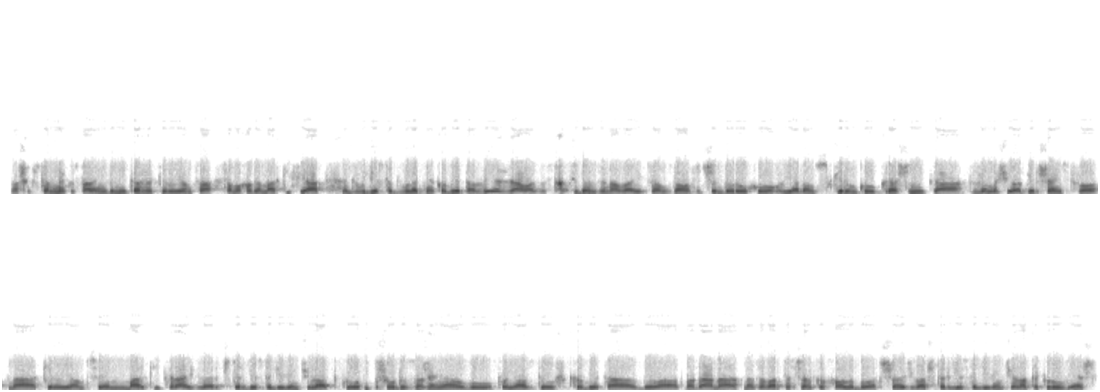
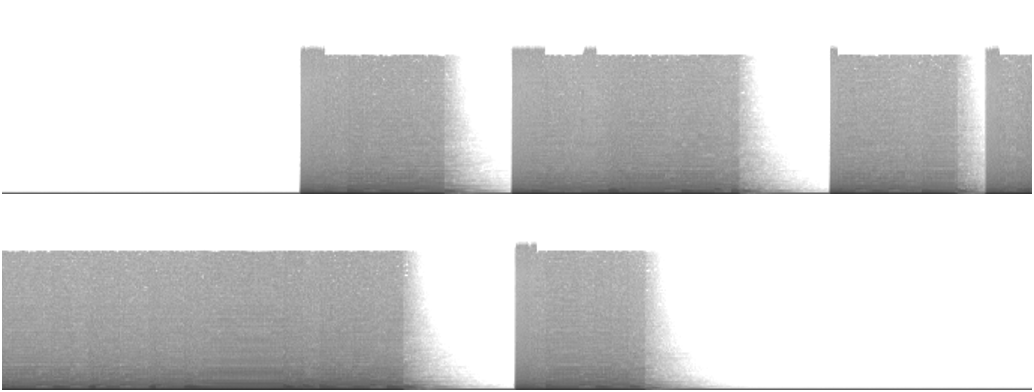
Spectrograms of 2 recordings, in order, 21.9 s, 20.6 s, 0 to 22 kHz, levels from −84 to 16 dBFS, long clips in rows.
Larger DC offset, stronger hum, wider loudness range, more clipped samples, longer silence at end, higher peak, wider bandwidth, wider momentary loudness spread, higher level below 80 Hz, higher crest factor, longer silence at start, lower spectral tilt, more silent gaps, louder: neither; neither; second, 1 LU vs 6 LU; neither; about the same, 0.05 s vs 0 s; second, -8 dBFS vs -2 dBFS; second, 7.4 kHz vs 16 kHz; second, 3 LU vs 9 LU; second, -82 dBFS vs -38 dBFS; first, 16 dB vs 10 dB; about the same, 0.1 s vs 0 s; about the same, -7 dB/octave vs -7 dB/octave; neither; second, -26 LUFS vs -11 LUFS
